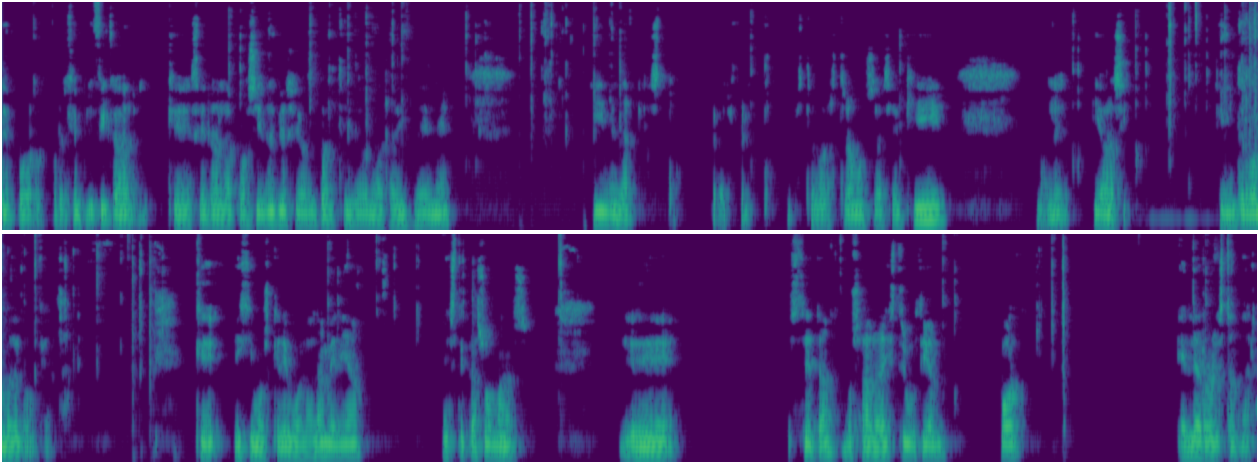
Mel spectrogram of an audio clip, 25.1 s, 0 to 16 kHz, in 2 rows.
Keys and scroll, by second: 3.4 shift+7, 5.1 shift+Return, 5.8 shift+Up, 5.9 shift+Right, 12.1 shift+i, 12.8 shift+Up, 16.7 shift++, 23.0 shift++.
